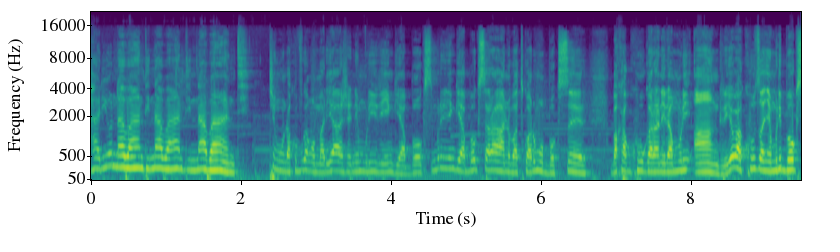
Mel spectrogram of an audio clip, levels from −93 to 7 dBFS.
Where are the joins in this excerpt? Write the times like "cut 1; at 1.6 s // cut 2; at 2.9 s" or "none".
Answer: cut 1; at 2.5 s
